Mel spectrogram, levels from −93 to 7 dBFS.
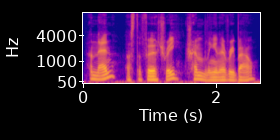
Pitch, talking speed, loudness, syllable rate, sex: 120 Hz, 225 wpm, -17 LUFS, 6.1 syllables/s, male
